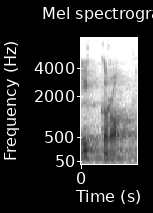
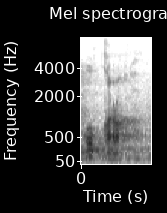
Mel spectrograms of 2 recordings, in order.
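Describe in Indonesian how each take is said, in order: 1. Kata ini diawali vokal 'i'. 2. Kata ini diawali vokal 'u'. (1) "padahal aslinya adalah ikro" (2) "kalau nggak ngerti bacanya ukro"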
